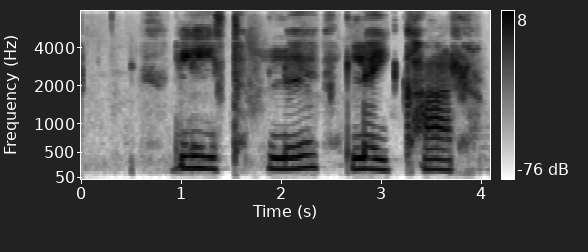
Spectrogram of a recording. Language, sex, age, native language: Icelandic, male, 9, Icelandic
